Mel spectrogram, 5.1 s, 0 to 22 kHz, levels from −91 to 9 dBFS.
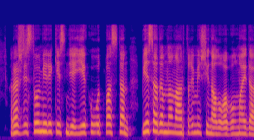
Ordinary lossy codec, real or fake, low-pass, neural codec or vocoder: none; fake; none; vocoder, 22.05 kHz, 80 mel bands, WaveNeXt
